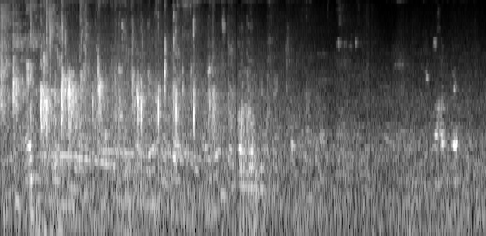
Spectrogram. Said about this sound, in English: So please help me bringing a round of applause to our presenter of today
